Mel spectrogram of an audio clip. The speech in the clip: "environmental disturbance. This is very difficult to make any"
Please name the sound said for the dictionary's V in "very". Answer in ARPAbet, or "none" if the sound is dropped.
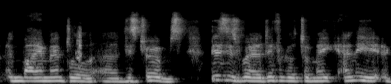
W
